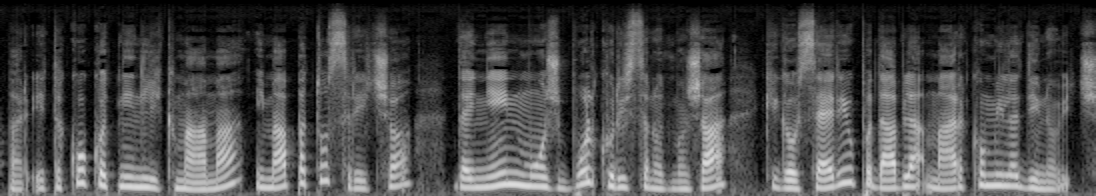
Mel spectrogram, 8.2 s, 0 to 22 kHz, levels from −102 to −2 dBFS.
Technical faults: none

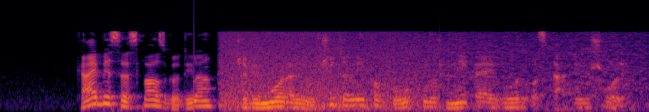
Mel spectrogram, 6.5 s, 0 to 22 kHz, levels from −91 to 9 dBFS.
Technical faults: noise suppressor artifacts; audio missing between chunks; noise suppressor catching up; speech cut by the noise suppressor

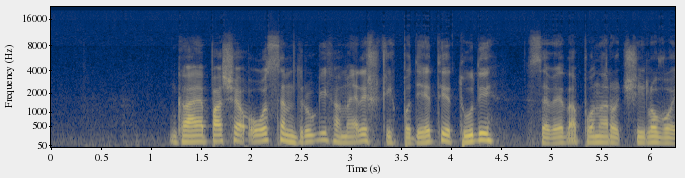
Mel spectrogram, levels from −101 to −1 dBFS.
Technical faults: clock drift between sender and receiver; short stall from a late packet

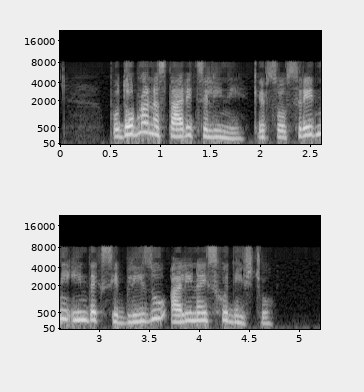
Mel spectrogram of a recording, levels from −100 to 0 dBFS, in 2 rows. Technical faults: Opus compression

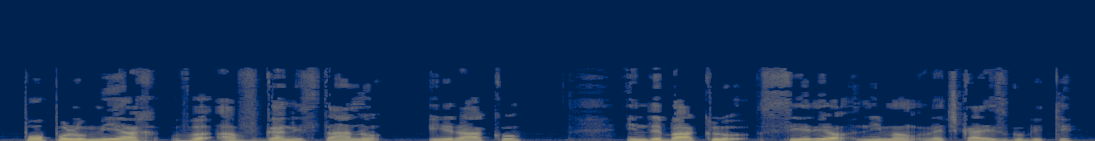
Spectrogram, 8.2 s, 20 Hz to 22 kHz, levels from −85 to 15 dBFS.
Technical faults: AAC compression

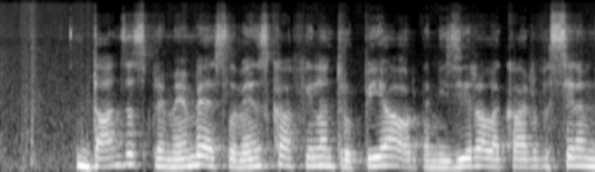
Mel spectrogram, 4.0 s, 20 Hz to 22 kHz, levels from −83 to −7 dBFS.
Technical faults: gain pumping

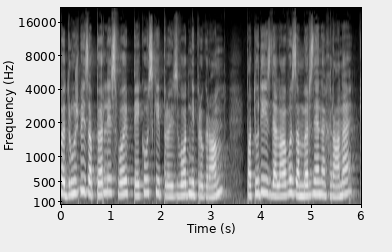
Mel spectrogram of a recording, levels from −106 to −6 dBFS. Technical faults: none

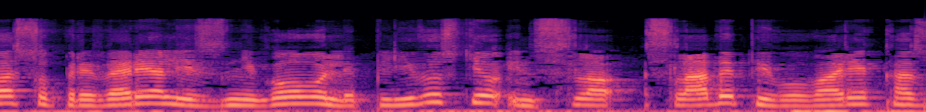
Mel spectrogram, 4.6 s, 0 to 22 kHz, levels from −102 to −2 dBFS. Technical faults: HE-AAC compression

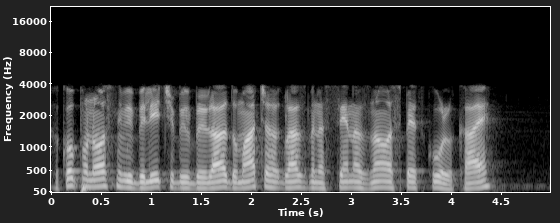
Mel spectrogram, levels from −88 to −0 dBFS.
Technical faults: none

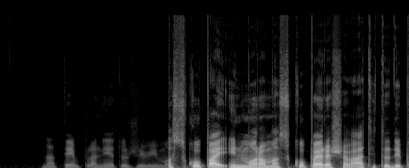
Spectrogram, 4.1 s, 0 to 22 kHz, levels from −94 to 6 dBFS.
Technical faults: one channel inverted

